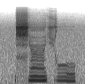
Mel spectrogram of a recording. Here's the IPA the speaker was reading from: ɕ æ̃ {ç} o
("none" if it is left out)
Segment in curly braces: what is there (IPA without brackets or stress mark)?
ç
